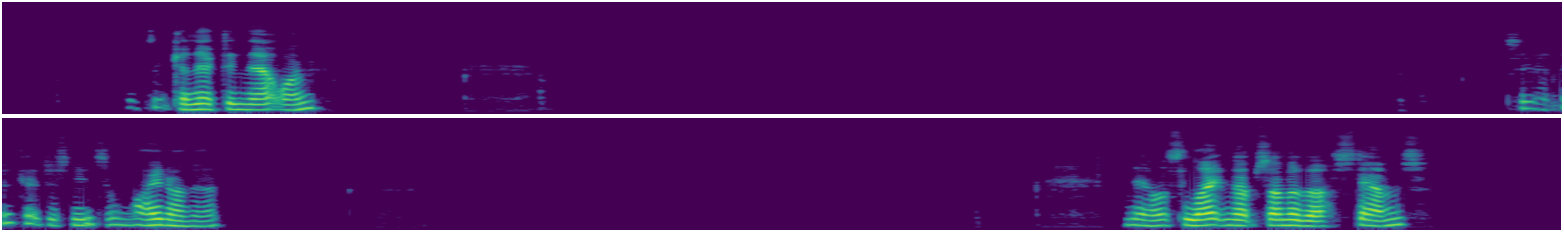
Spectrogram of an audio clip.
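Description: A woman talks calmly into a microphone in short bursts.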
